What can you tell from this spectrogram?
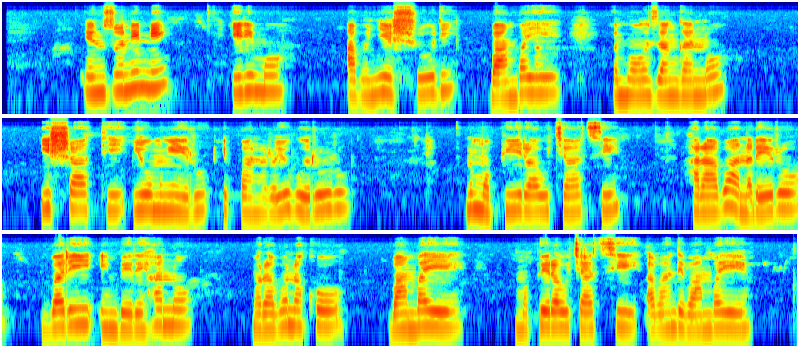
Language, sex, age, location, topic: Kinyarwanda, female, 25-35, Nyagatare, education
